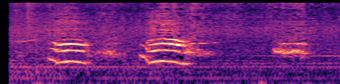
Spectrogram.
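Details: A seal crying, three drawn-out wailing cries with clear harmonics, each arching up then sliding down, the first two loud and about a second long, a shorter, softer cry near the end, over low background rumble.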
